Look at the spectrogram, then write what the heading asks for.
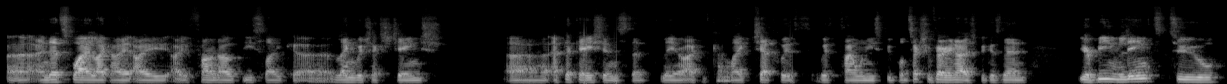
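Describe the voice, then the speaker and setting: The sound is roomy and echoey. A young man talks in a bright, forceful voice on the low side. He rambles casually like a streamer catching up with viewers, halting and repeating words as he goes. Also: flat delivery, creaky. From Netherlands. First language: Dutch. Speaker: live streamer, travel vlogger. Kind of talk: casual live stream chat. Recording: roomy echo.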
